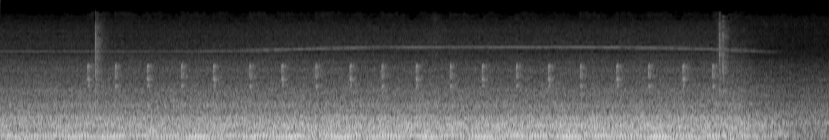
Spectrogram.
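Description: A turn signal ticks rapidly and evenly.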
